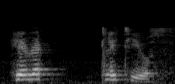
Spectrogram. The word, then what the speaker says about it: Heraclitus: Heraclitus. See? I'll spell it.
